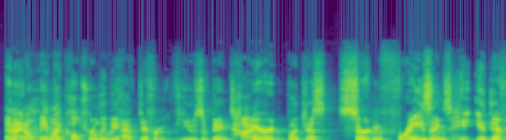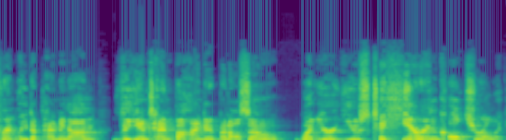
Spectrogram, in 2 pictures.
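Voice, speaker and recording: A man's voice: a little high, animated, fairly quick, hardly any pauses, pushed and bright. A man in his forties being interviewed, telling stories and acting out quoted lines in a raised voice. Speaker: guest, game localizer and comedy writer. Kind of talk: conversational interview storytelling.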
